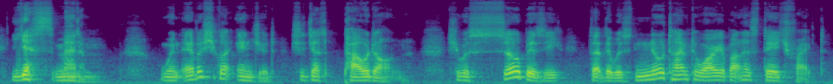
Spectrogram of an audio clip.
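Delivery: ordinary delivery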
